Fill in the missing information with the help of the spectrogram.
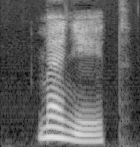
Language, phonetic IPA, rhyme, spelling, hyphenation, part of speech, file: Hungarian, [ˈmɛɲeːt], -eːt, menyét, me‧nyét, noun, Hu-menyét.ogg
- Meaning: 1. weasel 2. accusative of menye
